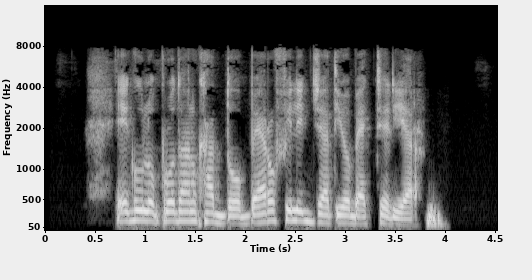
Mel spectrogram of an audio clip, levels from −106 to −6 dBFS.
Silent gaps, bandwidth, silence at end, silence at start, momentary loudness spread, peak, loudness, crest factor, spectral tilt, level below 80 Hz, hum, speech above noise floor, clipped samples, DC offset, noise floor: none; 8.2 kHz; 0.55 s; 0.45 s; 7 LU; -6 dBFS; -21 LUFS; 16 dB; -5.5 dB/octave; -54 dBFS; none; 21 dB; under 0.1%; under 0.1%; -42 dBFS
